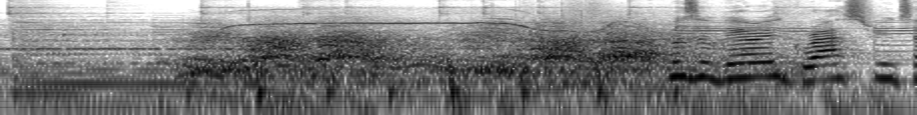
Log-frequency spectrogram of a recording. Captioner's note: crowd chanting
